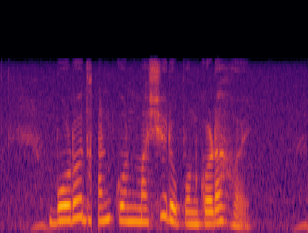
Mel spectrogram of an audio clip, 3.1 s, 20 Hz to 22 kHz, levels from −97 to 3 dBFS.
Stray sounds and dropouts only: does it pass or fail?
fail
